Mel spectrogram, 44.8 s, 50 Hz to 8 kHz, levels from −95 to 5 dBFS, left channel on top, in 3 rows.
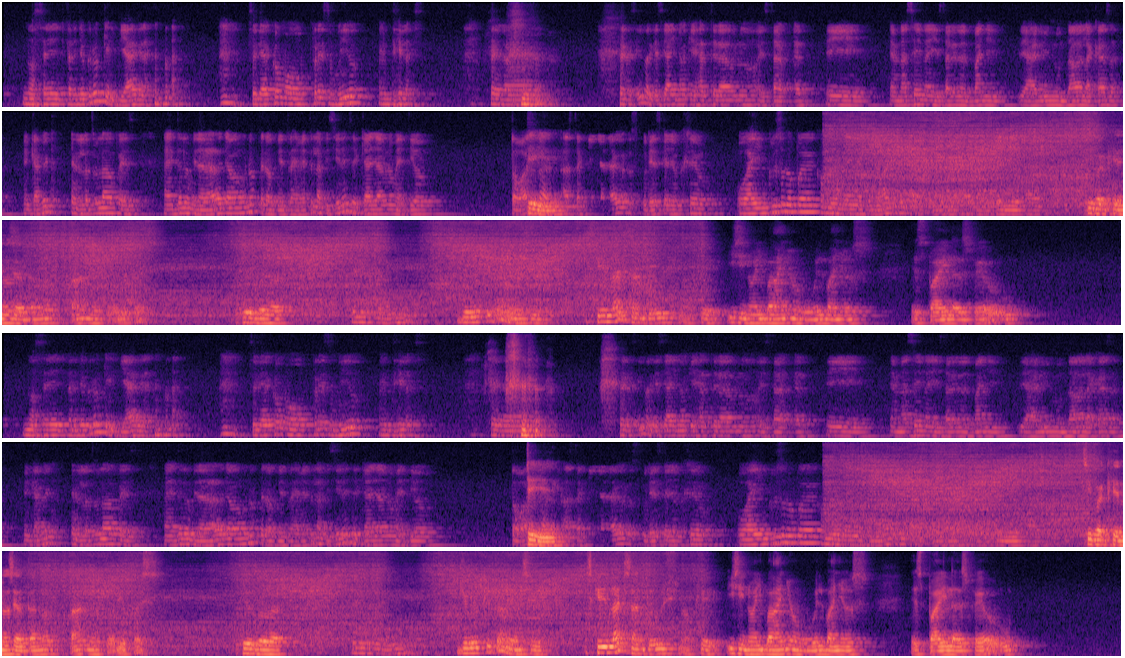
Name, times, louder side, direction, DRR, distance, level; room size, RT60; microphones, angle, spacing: voice 1, 0.3-2.3 2.9-5.6 6.1-7.3 7.9-11.6 11.8-15.0 15.2-16.7 17.1-20.7 21.7-24.4 24.7-28.8 29.1-29.7 32.9-33.5 34.5-35.4, left 1 dB, 75° left, 3 dB, 0.6 m, -37 dB
voice 2, 6.7-7.2 8.0-8.2 21.9-22.3 29.3-32.0 33.1-33.6 36.0-37.2 37.6-41.4 42.0-43.3, right 4 dB, 80° right, 8 dB, 0.4 m, -25 dB
Domestic sounds home sounds, 25.9-39.3, left 1 dB, 15° left, 0.7 m, -34 dB
4.4 x 2.9 x 2.4 m, 0.79 s
head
